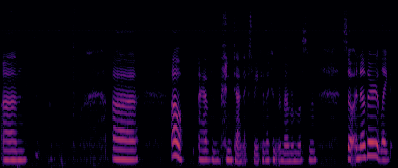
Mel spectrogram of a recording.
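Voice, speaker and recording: A young woman from Montreal talks to the camera in a loose, chatty vlog style. She fills her sentences with "um" and "like" and slips in dry, sarcastic asides. Her voice sits at a middling pitch. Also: moderate pace, pauses often, fairly bright tone. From Montreal, Quebec. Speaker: vlogger. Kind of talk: casual chat to camera.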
